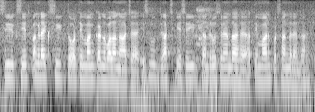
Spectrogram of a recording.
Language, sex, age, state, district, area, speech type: Punjabi, male, 45-60, Punjab, Barnala, rural, spontaneous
